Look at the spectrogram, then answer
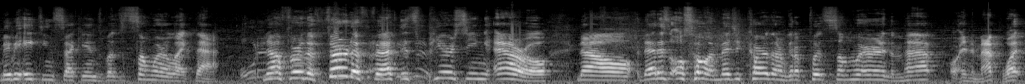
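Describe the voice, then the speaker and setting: A woman speaks at a moderate pace with a non-native accent and lively intonation. Noticeable background noise can be heard. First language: not English. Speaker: gaming YouTuber. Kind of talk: game tutorial. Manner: casual, halting with self-corrections.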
